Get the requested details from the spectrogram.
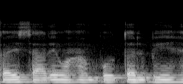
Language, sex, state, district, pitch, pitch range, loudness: Hindi, male, Jharkhand, Ranchi, 105 Hz, 105-110 Hz, -13 LUFS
